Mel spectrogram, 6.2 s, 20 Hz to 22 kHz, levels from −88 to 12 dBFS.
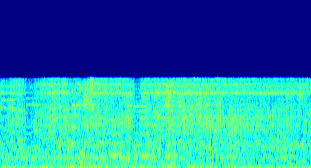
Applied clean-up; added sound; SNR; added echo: neural separator model SepFormer WHAMR!.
